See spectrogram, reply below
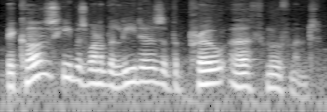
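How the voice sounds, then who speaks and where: An actor playing a calm, courteous humanoid robot detective in a radio drama, with formal, precise phrasing. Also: male voice, a little high, normal speed, slightly rough.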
